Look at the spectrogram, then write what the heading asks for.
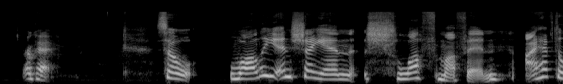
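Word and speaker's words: Shluffmuffin: I would go with Schluffmuffin. That sounds right.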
